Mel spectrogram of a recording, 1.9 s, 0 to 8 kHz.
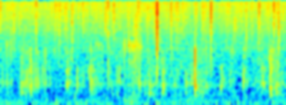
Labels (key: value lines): label: biophony, sea urchins (Echinidae)
recorder: SoundTrap 600 or HydroMoth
